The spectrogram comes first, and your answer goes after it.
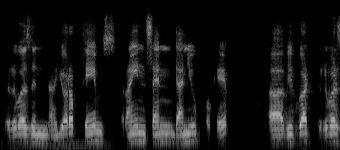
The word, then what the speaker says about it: Seine: Okay, it's called the Seine. Siene. Siene. Seine. Of course, it's pronounced a little different than it's spelled, like French words.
